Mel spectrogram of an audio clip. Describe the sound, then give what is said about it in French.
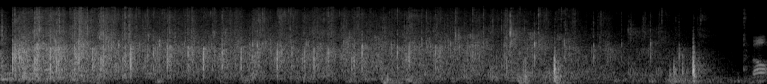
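An audience claps steadily for about seven seconds, a dense crackle of many hands with a few sharper claps standing out, before it thins and fades near the end. “On peut l'applaudir, merci.”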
